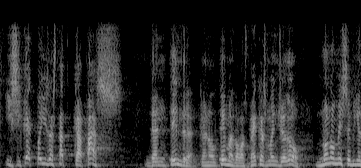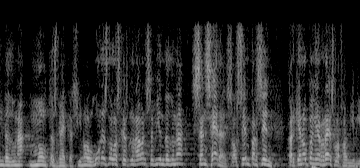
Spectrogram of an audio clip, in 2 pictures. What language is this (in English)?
Catalan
